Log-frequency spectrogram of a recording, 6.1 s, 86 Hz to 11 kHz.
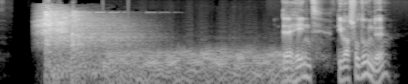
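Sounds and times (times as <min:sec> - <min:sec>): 
nuclear reactor starting up: 0:00.6 - 0:04.7
speech: 0:04.2 - 0:05.9.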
